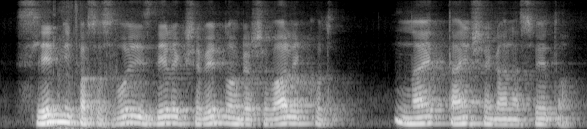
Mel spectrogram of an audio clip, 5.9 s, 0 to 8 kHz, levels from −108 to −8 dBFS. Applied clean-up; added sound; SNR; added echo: neural separator model SepFormer DNS4.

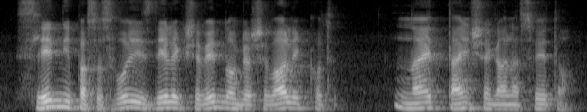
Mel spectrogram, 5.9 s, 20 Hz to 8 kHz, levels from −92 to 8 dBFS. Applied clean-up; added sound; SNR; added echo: none; none; none; none.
